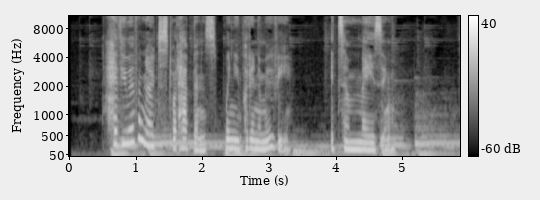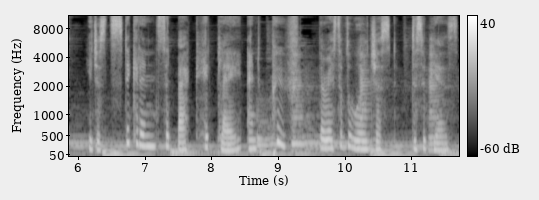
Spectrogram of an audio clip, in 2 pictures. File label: english south african others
